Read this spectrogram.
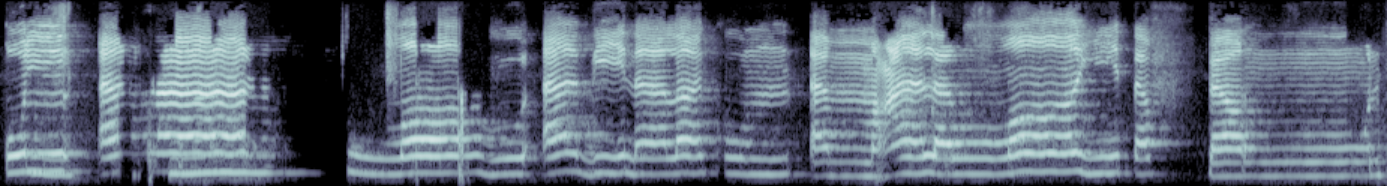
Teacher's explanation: qul a itu ee bisa dibaca 2 3 4 sampai 5 harakat. Jadi kita panjangkan ya sampai lima harakat.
